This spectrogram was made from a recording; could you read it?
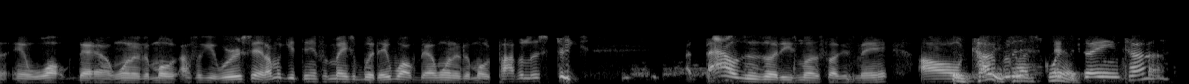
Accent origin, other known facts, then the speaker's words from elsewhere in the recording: Muskogee, Oklahoma, United States; I'm from Muskogee, right? I'm from Muskogee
